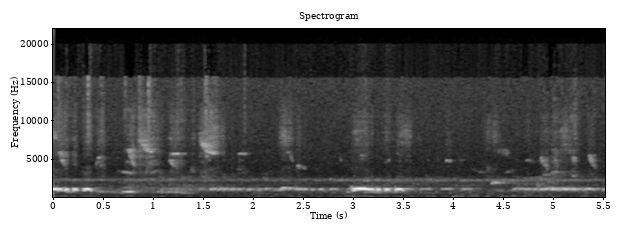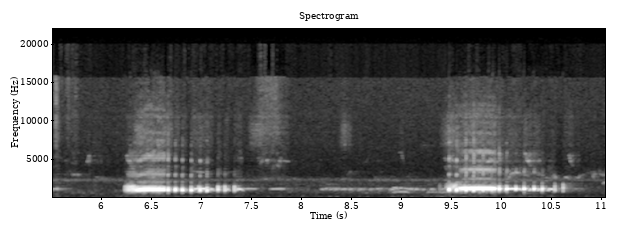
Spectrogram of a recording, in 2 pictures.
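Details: Full ngerot song of a zebra dove: long runs of soft rippling coos, then two loud harsh rolling bursts of rapid pulses, each fading into quieter purring notes.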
